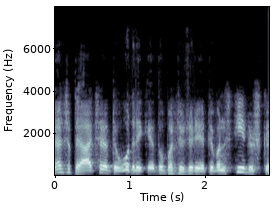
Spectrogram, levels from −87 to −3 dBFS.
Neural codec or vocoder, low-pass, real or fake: codec, 16 kHz, 0.5 kbps, X-Codec, WavLM features, trained on Multilingual LibriSpeech; 7.2 kHz; fake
